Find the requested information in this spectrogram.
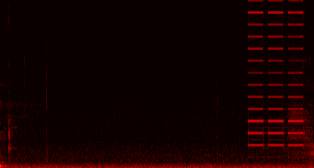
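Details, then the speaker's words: Quiet room hum, then three short bright startup beeps as a CADD Solaris infusion pump is switched on by holding the gray side button, before home TPN (total parenteral nutrition) infusion; normal power-on tones. "to turn our pump on on the side here there's a gray button with a little minus sign on it just hold it in for a second and the pump will go through its startup"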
